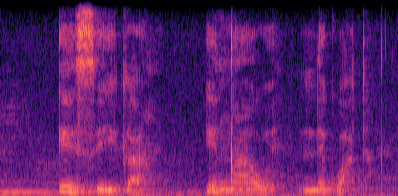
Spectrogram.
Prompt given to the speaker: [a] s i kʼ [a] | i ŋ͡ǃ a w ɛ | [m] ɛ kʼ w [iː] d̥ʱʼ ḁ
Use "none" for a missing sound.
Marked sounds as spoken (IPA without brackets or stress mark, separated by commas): i, a, n, aː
